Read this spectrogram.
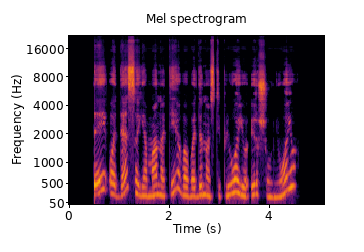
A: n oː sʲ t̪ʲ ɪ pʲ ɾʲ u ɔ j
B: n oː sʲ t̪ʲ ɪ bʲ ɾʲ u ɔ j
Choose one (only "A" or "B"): A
